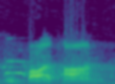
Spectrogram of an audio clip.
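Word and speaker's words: upādāna: Concept ว่าตัวตนหรือเส้นนี้เราเรียกว่าอุปาดานะหรืออุปาทานหรืออุปาทานหรือ attachment เพิ่งมีเดี๋ยวนี้ This concept of me is called upadana, or in Thai pronunciation upatan, which has just happened.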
